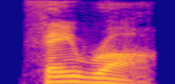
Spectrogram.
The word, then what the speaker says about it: Farah: I am a pilgrim under the covenant of elementalist Lady Farah, pronounced Fy Ra, a divinent mystic.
